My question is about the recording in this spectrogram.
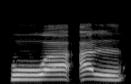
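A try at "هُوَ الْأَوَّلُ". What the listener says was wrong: Hual, bukan hua al. Hual. Sadda fathah. Wal awwa. Lu.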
